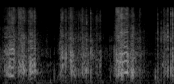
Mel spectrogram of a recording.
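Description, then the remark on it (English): An air-filled balloon is twisted to make something, in several quick rubbery squeaks and scrunches, about four bursts over a couple of seconds, with one higher squeal in the middle and no talking. “You might not be able to see what the air is doing, but the air is holding this balloon in place, and I can take it, I can twist it, I can make something out of it.”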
